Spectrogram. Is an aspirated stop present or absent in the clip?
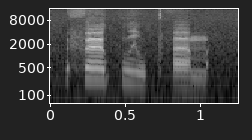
present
